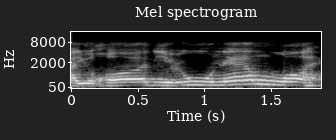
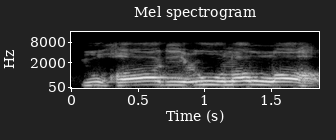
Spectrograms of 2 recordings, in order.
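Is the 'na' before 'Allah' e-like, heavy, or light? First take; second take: e-like; heavy. First: The n syllable's vowel leans toward an e sound. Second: The n syllable is thickened like the following l. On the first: "يعني تقليل أو إمالة للفتح" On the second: "نسمع معظم الناس لما يقرأ يقول يخادعون الله"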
